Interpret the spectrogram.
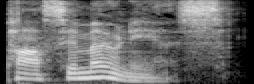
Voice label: "parsimonious", British English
